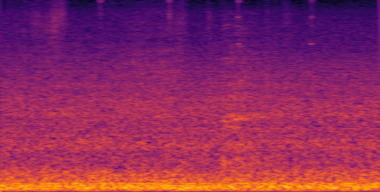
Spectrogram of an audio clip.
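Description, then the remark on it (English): A giant truck rumbles past outside a shopping mall on a warm day, its heavy, loud low-end engine and road noise filling the air steadily for a few seconds, with no one talking. “As a giant truck goes by us, and well, there's another person coming in this way.”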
